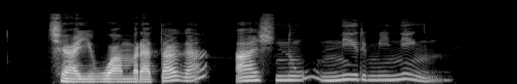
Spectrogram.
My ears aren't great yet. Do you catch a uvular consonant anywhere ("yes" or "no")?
yes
